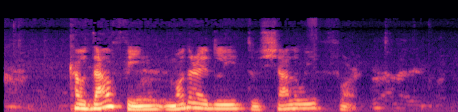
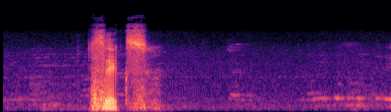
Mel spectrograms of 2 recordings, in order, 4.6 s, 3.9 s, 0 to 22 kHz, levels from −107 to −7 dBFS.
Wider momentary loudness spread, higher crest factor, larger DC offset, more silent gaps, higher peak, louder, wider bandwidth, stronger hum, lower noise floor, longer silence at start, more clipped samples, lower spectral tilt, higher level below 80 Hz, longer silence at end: second, 16 LU vs 28 LU; second, 18 dB vs 26 dB; neither; neither; about the same, -2 dBFS vs -2 dBFS; first, -18 LUFS vs -22 LUFS; second, 7 kHz vs 9.4 kHz; neither; second, -53 dBFS vs -64 dBFS; second, 0.1 s vs 0.9 s; neither; first, -9 dB/octave vs -5 dB/octave; first, -50 dBFS vs -66 dBFS; first, 0.8 s vs 0 s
